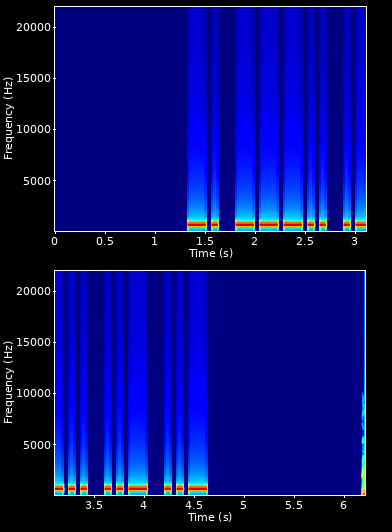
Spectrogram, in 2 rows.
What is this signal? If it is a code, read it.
Morse code, heard as a keyed tone, about 25 wpm, 700 Hz. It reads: N8LUU
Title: Speed Racing - USA 1x3 Call Signs 20wpm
